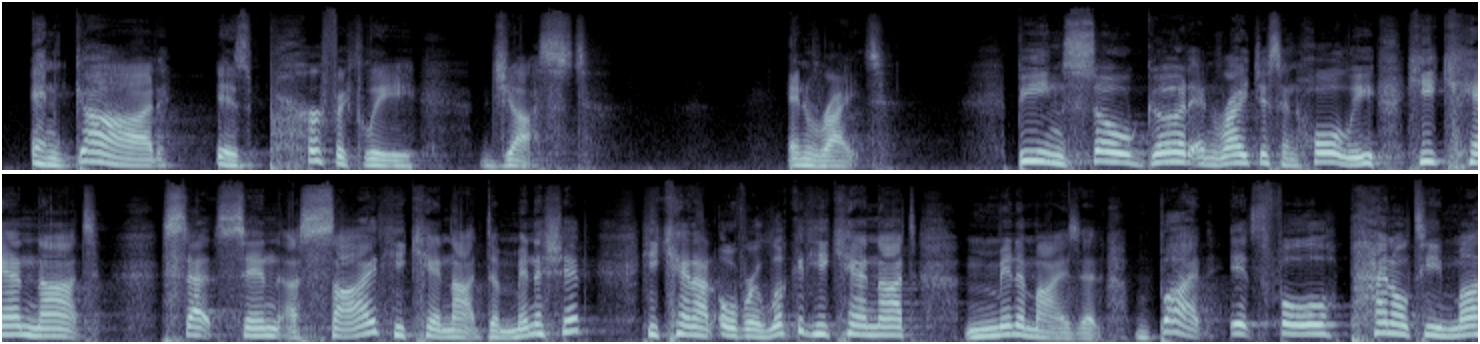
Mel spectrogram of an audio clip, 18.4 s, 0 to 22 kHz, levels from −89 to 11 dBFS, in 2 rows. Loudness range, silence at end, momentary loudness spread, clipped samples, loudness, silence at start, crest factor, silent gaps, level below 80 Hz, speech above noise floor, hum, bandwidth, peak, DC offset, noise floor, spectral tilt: 7 LU; 0 s; 10 LU; under 0.1%; -17 LUFS; 0.2 s; 16 dB; none; -42 dBFS; 44 dB; none; 16.5 kHz; -2 dBFS; under 0.1%; -60 dBFS; -6 dB/octave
